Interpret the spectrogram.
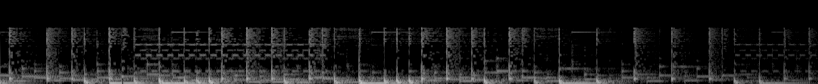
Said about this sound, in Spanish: Lo tengo que dejar, tengo que irme porque me está sonando el teléfono.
